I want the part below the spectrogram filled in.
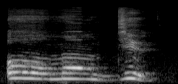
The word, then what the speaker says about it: Dieu: こちら、 Dieu という一つの発音ではなくて、 D、 D を言ってから、う、このあの口でうを言う、ちょっと半端な音ですね。う、じゅ、じゅという二つの母音をきちんと発音するところがちょっとしたポイントになります。じゅ、じゅ。おーもんじゅですね。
